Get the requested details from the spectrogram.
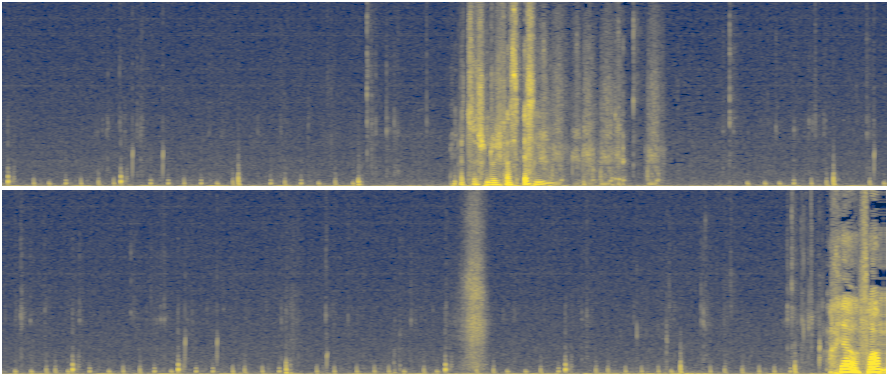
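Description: A pickaxe chips at stone with quick, repeated taps.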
